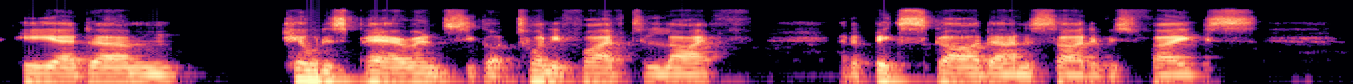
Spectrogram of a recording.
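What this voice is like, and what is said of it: British accent. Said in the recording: “he loved my accent. He thought I was really funny ... I'm from the UK.”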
